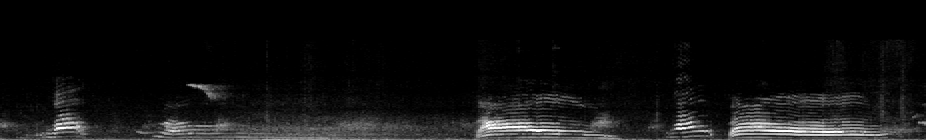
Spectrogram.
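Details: Tabby cat in a feral colony meowing angrily at other cats: several drawn-out, harmonic-rich meows, some wavering and falling, others rising then dropping, with a low rumbling background hum throughout.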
